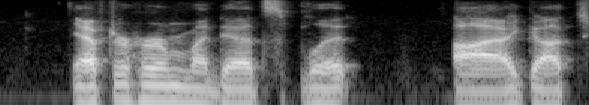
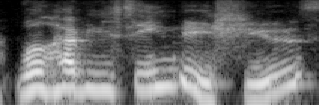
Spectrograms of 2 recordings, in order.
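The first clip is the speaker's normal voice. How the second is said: much higher, prissy schoolgirl; girly schoolgirl voice; 11 semitones higher than usual. Retold or imitated. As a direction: lift it way up like a shoe-obsessed girl. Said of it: "she's like".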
